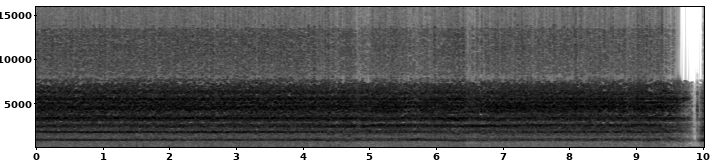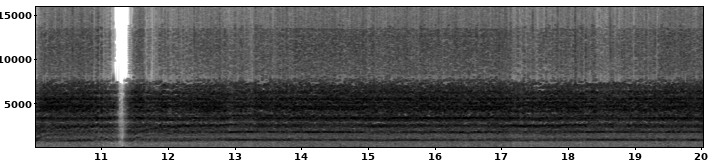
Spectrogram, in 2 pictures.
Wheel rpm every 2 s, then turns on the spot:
230, 230, 220, 210, 150, 140, 220, 230, 220, 230.
none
